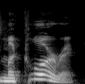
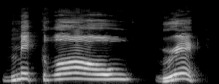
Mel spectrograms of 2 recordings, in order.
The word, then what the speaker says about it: McCorlick: It's McCorlick. I don't know why people say my name wrong. It's right there. The L is before the O, and Rick's at the end. How hard is it to say McClaw Rick?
